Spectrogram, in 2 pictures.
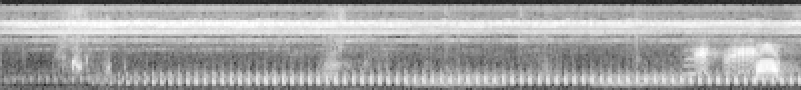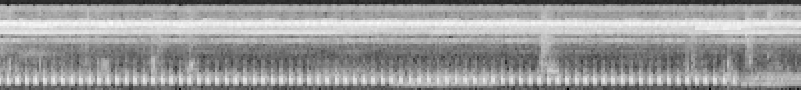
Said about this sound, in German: Das Leben im Schabono spielt sich im Rhythmus der Natur ab. Mit Einbruch der Dunkelheit flackern die Feuer auf, schnell verstummen die Gespräche und die Konversation wird Fröschen und Zikaden überlassen.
